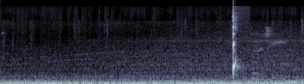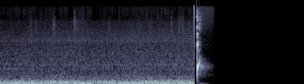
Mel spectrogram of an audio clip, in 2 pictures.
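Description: A car's road noise rumbles steadily from inside the cabin.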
